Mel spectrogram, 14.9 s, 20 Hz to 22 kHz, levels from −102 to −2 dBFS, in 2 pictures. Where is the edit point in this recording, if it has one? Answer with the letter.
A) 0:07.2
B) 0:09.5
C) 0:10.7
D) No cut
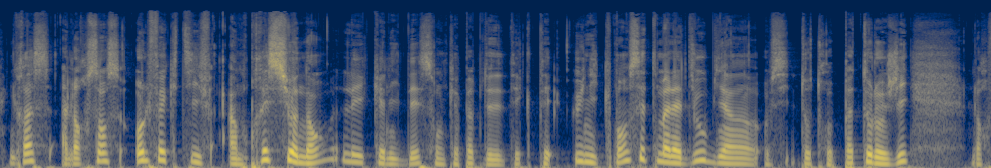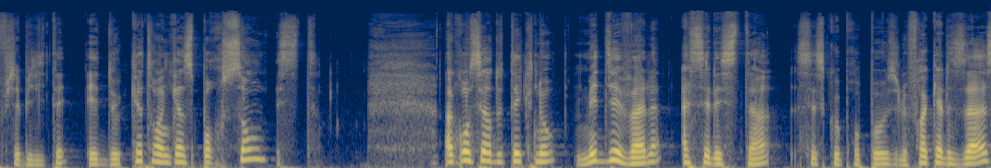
B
